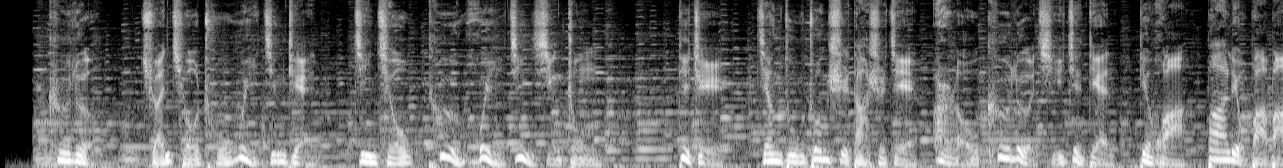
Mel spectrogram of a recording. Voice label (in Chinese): 男, 广告, 品牌广告; 科勒金秋15S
